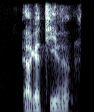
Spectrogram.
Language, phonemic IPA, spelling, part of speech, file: French, /ɛʁ.ɡa.tiv/, ergative, adjective, Ergative-FR.ogg
- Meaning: feminine singular of ergatif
